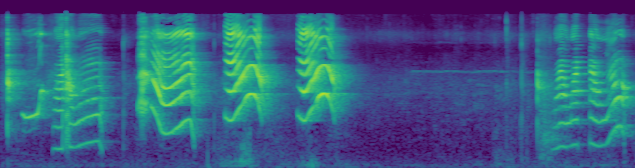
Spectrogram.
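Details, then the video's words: Pet parrot indoors saying "mummy": bright, harmonic, wavering syllables in a burst of five, a quiet gap, then another rapid run of warbling speech-like notes. "Parrot talking papa || mummy bolne wala tota || Pablo Parrot Mummy || parrot talking mummy"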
